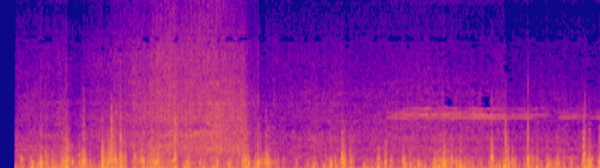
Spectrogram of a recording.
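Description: Wind buffeting the microphone over the rumble of a moving vehicle, in loud, irregular gusts.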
